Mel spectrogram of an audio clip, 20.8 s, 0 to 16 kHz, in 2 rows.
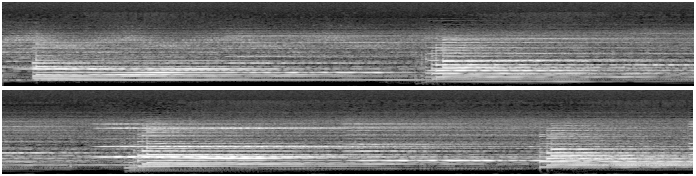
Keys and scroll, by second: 7.3-8.2 typing, 9.4-10.7 typing, 13.7-14.6 typing.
